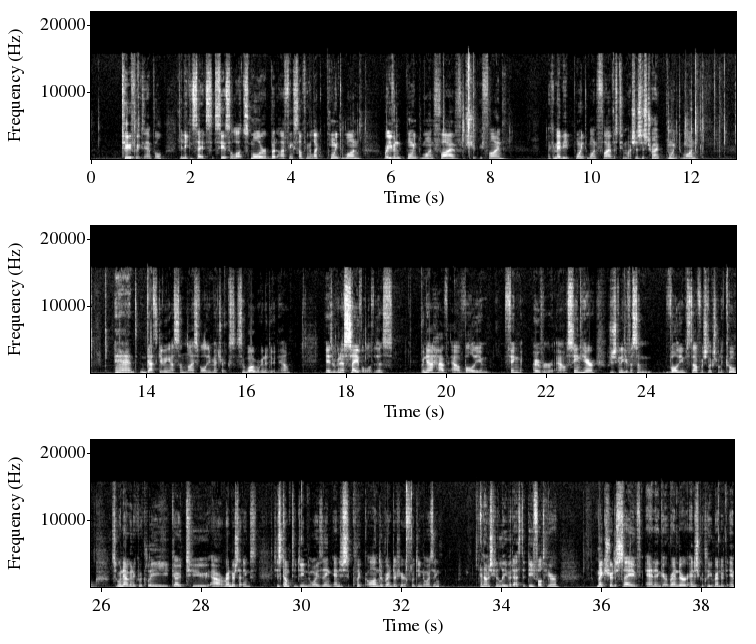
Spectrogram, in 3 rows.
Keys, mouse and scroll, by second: 1.2 Return, 4.3 click, 7.9 Return, 9.9-16.5 drag, 12.4 Return, 15.1 z, 16.1-16.5 scroll up 1, 17.4-17.8 scroll down 1, 19.7 click, 20.4 click, 20.7 scroll down 2, 21.0-32.1 middle drag, 21.4-22.7 scroll down 2, 23.2-24.5 scroll up 2, 32.1 click.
